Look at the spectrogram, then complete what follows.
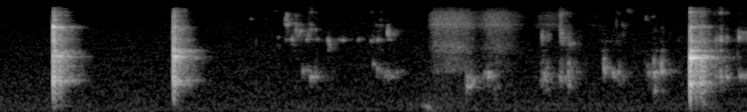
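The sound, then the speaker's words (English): Whiskey poured into a glass: a few sharp clinks of glass, with soft, scattered gurgles and drips of liquid between them. Fairly quiet, with no talking. “Nice glass of whiskey.”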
